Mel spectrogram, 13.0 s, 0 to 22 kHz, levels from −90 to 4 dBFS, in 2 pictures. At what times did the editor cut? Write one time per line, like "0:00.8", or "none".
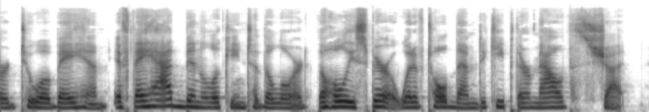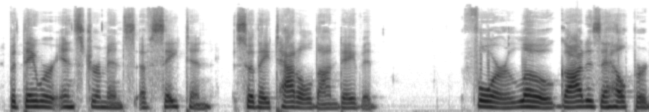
none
